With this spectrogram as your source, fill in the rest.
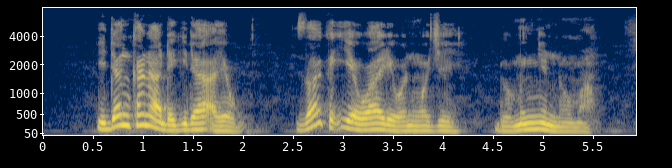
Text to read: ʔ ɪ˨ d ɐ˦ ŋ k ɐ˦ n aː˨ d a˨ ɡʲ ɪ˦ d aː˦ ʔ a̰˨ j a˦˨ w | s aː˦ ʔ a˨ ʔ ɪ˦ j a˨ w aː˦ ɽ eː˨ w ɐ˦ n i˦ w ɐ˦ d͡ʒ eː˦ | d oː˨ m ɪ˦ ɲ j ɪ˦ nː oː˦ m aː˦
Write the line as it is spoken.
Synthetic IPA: ʔ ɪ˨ d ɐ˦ ŋ k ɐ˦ n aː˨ d a˨ ɡʲ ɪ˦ d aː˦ ʔ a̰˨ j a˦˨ w | z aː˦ k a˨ ʔ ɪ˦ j a˨ w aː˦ ɽ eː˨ w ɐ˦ n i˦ w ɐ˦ d͡ʒ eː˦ | d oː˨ m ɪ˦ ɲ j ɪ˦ nː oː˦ m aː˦

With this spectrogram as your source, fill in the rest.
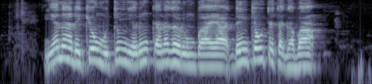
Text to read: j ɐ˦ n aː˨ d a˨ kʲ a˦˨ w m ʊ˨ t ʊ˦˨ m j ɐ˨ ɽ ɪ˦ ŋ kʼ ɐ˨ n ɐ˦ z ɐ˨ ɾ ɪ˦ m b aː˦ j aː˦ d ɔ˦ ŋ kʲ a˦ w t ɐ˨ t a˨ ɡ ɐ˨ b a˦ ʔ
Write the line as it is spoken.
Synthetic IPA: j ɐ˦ n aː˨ d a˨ kʲ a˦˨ w m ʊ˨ t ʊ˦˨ m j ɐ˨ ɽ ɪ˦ ŋ kʼ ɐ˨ n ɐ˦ z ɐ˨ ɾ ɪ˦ m b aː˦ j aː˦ d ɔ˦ ŋ kʲ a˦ w t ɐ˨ t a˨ ɡ ɐ˨ b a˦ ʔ

